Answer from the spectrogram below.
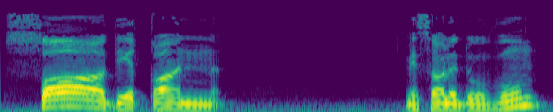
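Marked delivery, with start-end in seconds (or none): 0.0-1.7 slow, heavy صادقان with drawn-out long vowel; tajweed demo. Shown as a demonstration. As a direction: recite صادقان slowly for repeating, full dark ص. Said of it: "بعد از بنده تکرار کنید".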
